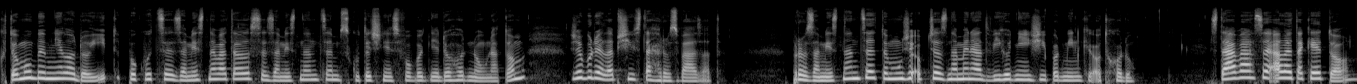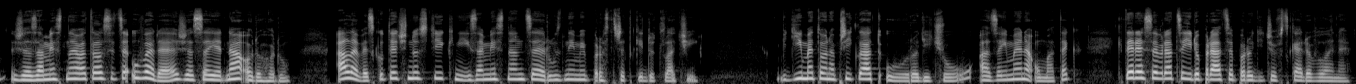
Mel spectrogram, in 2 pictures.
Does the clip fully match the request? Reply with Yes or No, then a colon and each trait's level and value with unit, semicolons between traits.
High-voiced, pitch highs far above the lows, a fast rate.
No: high, 225 Hz; wide, 5.8 semitones; average, 155 wpm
